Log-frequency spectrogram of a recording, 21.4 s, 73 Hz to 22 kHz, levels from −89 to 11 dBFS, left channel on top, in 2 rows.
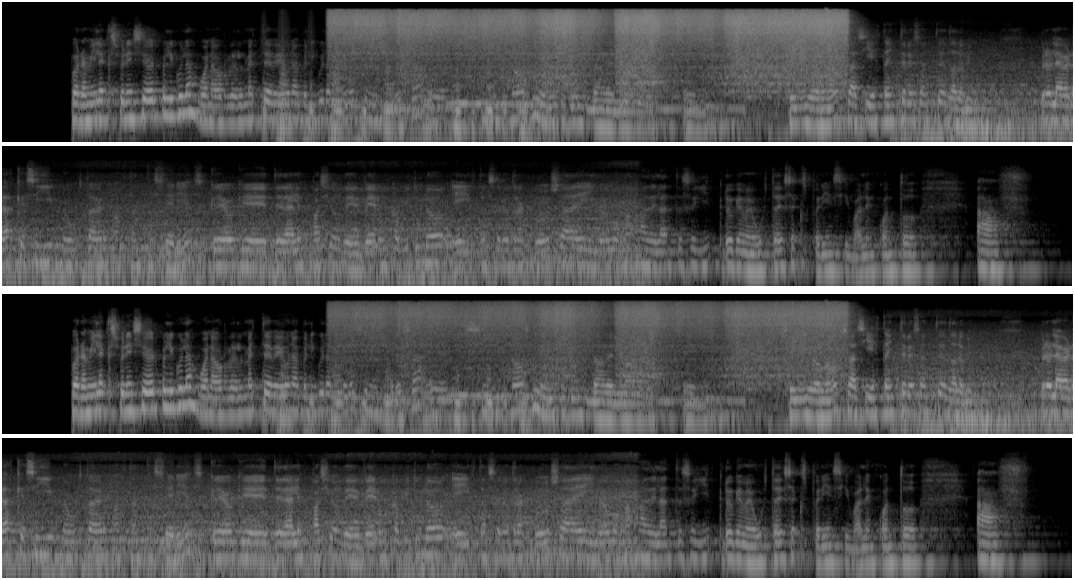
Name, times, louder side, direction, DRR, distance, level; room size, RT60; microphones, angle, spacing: voice 1, 0.7-7.3 7.8-9.9 10.4-21.1, right 1 dB, 25° right, 12 dB, 0.9 m, -39 dB
sound 1, 2.6-5.4, left 2 dB, 80° left, 0.9 m, -41 dB
sound 2, 3.2-8.5, left 7 dB, 20° left, 0.6 m, -27 dB
sound 3, 8.8-17.1, right 1 dB, 40° right, 1.6 m, -43 dB
17.5 x 8.6 x 7.8 m, 1.1 s
head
